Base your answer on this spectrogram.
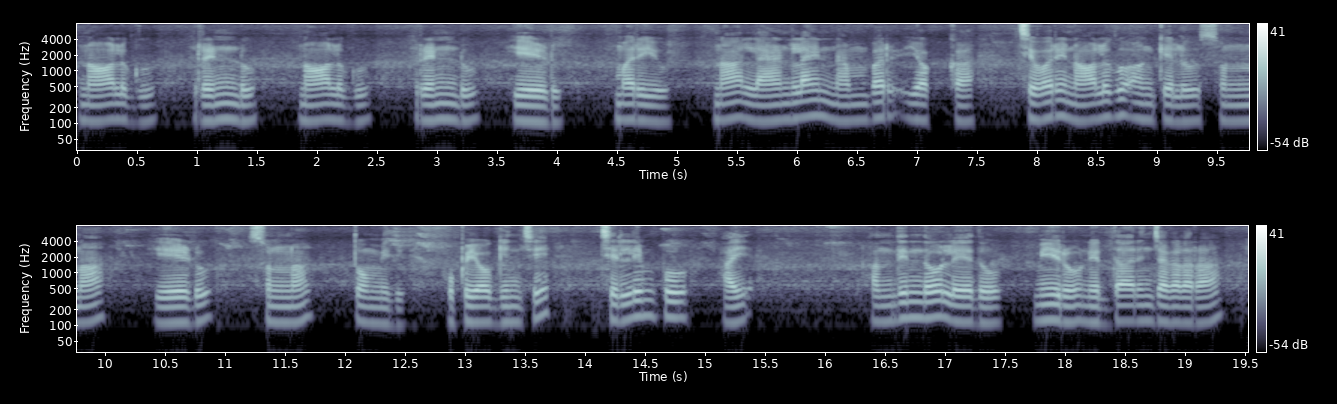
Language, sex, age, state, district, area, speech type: Telugu, male, 18-30, Andhra Pradesh, N T Rama Rao, urban, read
